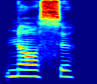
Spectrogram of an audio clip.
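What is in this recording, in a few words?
"nos" Sardinian, female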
